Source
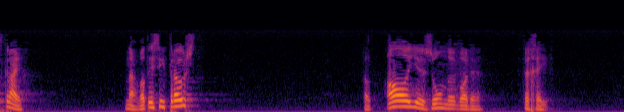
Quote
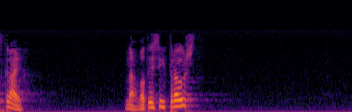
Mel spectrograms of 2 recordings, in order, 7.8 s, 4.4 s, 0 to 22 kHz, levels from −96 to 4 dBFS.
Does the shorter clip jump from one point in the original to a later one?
no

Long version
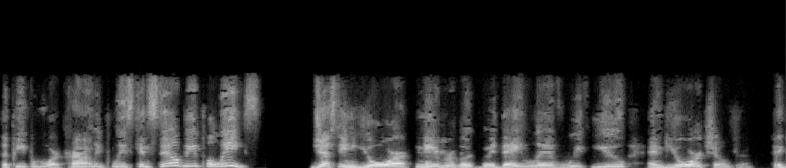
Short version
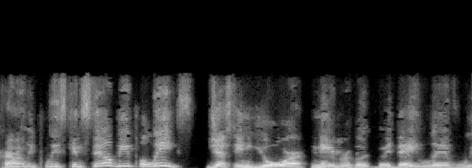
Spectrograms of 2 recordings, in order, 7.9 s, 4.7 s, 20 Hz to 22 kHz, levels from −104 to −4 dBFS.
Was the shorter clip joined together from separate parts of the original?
yes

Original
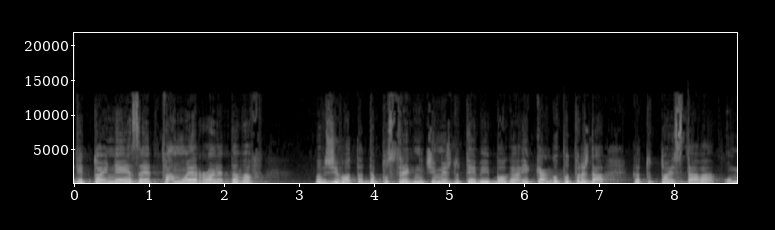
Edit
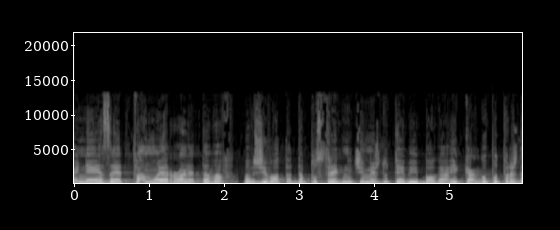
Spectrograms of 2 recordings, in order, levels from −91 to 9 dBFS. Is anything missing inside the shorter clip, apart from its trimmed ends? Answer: yes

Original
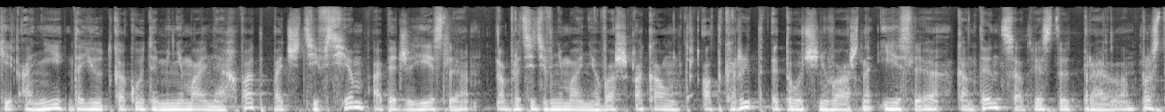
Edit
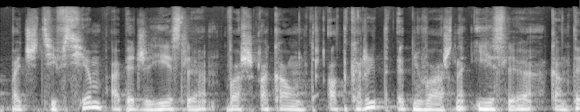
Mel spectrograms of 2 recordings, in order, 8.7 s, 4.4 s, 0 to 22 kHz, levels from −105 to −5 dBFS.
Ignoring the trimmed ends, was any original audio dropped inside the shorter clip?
yes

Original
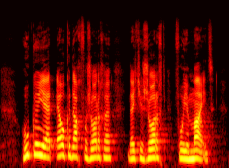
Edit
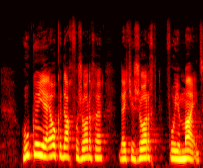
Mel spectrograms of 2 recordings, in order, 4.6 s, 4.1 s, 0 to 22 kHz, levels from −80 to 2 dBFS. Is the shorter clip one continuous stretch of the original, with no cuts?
no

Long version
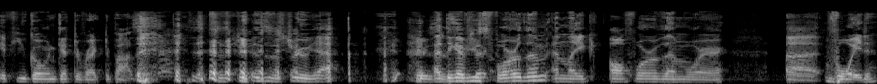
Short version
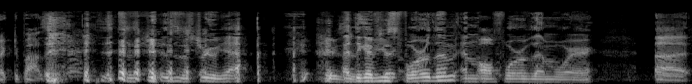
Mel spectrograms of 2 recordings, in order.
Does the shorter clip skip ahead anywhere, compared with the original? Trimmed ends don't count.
yes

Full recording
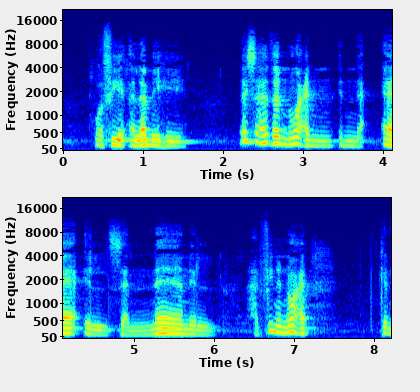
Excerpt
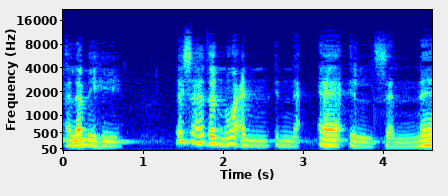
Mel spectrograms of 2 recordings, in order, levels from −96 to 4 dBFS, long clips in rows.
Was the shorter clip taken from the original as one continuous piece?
yes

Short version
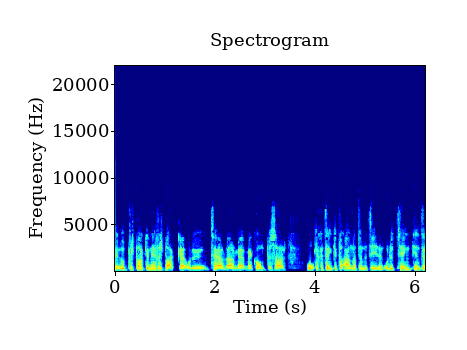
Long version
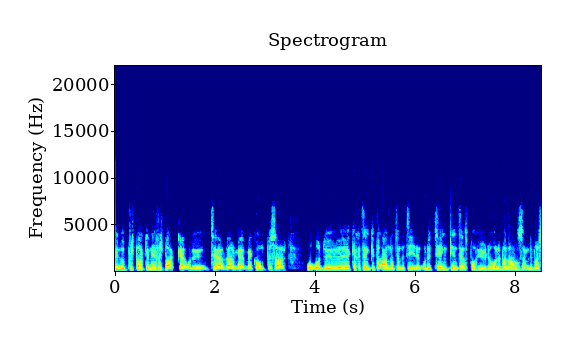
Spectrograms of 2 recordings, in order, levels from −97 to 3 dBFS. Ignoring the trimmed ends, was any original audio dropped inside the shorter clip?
yes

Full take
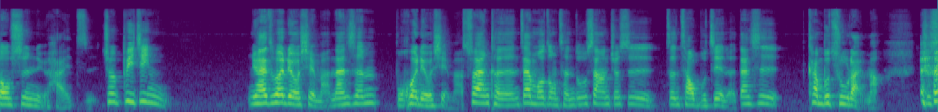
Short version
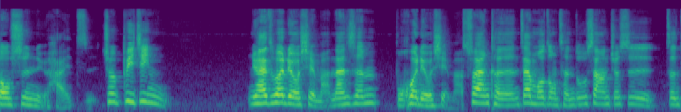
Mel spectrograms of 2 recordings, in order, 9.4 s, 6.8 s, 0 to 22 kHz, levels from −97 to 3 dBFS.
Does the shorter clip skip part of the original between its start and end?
no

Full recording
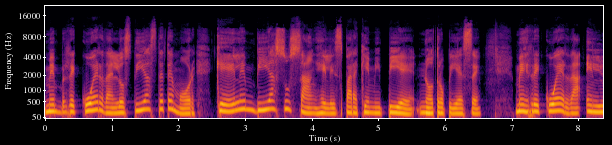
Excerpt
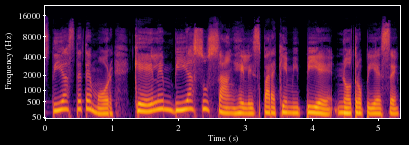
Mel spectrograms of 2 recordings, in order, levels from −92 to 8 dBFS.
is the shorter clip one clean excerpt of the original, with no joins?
yes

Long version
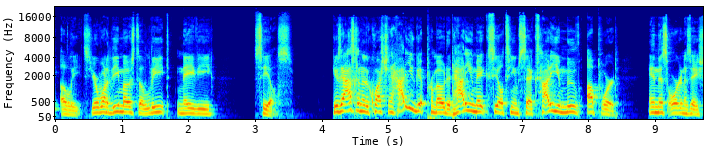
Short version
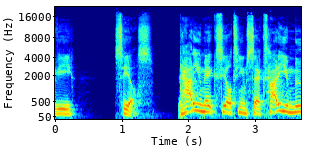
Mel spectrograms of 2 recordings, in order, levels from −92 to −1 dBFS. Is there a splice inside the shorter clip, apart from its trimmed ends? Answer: yes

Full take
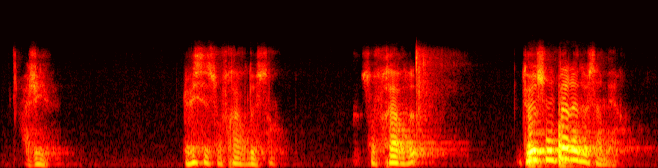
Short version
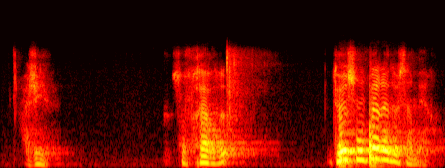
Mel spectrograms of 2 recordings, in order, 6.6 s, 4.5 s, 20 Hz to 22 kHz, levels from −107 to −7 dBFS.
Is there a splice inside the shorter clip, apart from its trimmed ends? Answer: yes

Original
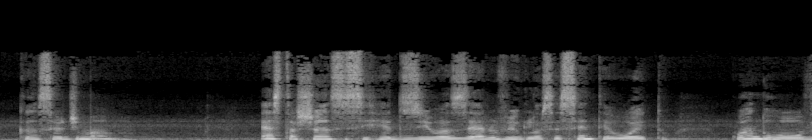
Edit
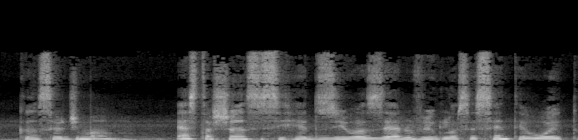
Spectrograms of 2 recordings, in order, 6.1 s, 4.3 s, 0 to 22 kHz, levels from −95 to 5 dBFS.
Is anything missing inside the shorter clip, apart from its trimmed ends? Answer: yes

